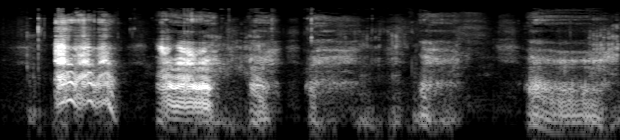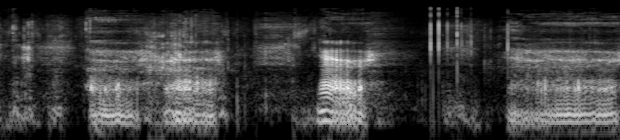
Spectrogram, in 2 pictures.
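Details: Poodle growling and snarling in bursts while playing a fighting game under a blanket indoors, harsh rough growls between short pauses, with a person's excited exclamations mixed in.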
